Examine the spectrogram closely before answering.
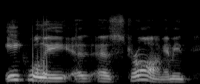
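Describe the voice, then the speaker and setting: A man who is an actor, chatting casually with quick asides. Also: a little high, animated. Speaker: actor guest. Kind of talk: casual conversation over a call.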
